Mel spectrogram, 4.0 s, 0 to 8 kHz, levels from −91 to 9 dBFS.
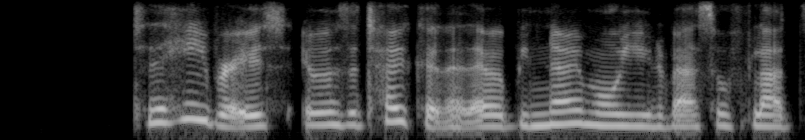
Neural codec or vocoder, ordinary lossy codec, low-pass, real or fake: none; Opus, 16 kbps; 7.2 kHz; real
